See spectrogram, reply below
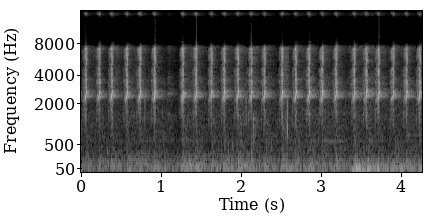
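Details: Brown shrike (pentet or cendet, Lanius cristatus) for songbird tutoring: steady, rhythmic harsh chattering notes, several each second with one short break, over a faint low hum.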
